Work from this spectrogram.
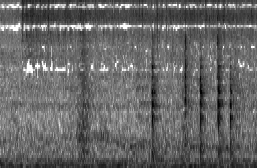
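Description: Besan pithla ingredients fry quietly in a pan with a steady low sizzle, while a spoon stirs and scrapes against the metal in a few sharp clinks toward the end; no one speaks.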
